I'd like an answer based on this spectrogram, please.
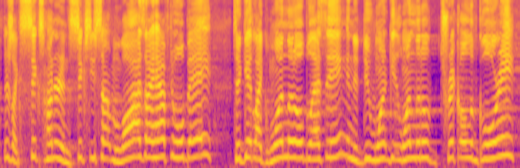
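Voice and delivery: mock outrage from a saint who could only dream of it; incredulous Old Testament saint. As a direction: play an ancient believer stunned at how easy we have it. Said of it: "They'd look at us like".

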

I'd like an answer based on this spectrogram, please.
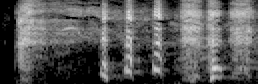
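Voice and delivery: high, breaking peal of laughter; helpless laughter. Real, not acted. Preacher amused by her listeners, laughing hard. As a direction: crack up for real. Cracks up at congregation's reaction.

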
